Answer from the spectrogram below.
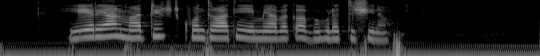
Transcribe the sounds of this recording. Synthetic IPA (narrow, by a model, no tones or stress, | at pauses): jɛeɾijanmad̪ɾid͡ʒkʰo̞nt̪ɾat̪ʰejɛmːijaβəkʼawbəhulət̪ːɨʃinəw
